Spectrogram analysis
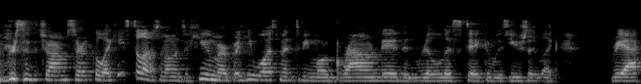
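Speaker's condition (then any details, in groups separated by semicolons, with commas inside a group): No condition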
